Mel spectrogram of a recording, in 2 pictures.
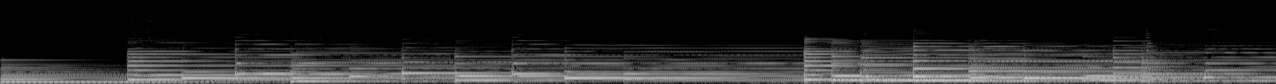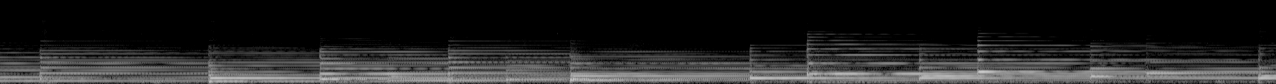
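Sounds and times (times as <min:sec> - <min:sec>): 
solo piano: 0:00.0 - 0:25.5.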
